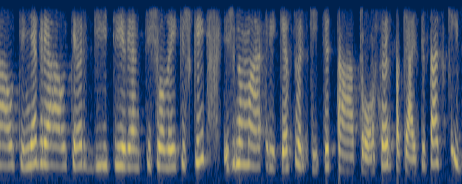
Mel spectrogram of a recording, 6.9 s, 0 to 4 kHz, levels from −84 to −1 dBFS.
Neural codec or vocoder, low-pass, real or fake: vocoder, 22.05 kHz, 80 mel bands, WaveNeXt; 3.6 kHz; fake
